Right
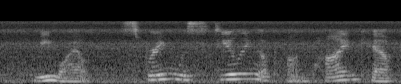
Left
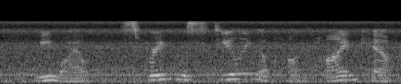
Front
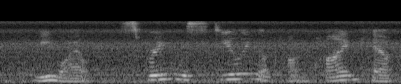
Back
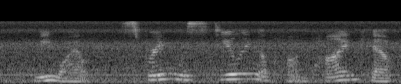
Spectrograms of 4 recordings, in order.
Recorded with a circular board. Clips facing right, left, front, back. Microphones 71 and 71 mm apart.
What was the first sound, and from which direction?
A woman speaking, 140° right.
